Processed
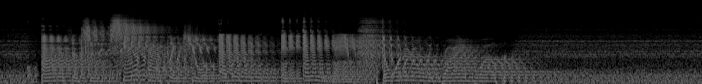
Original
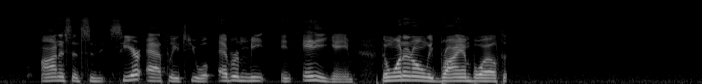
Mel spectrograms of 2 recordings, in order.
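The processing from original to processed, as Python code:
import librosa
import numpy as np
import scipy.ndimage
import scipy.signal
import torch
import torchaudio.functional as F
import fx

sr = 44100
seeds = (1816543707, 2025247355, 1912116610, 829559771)

y = fx.env_lowpass_down(x, sr, base_hz=370.0, full_db=-27.0)
y = fx.echo_thinned(y, sr, ms=72, feedback_pct=61, hz=160.0, wet_db=-6.0)
y = fx.spectral_comp(y, sr, ratio=10.0)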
